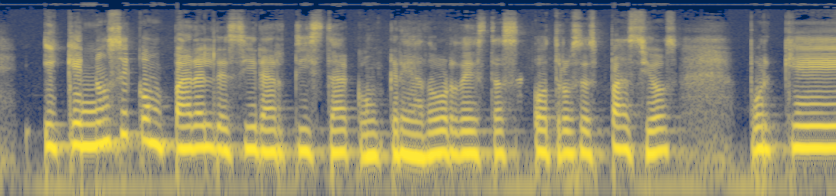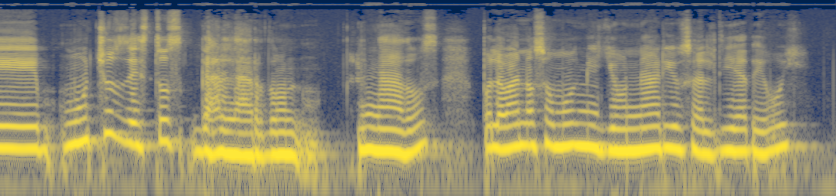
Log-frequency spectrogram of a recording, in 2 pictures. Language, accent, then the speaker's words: Spanish; Mexico; otra formación que nos genere identidad, como en este caso como mexicanos.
